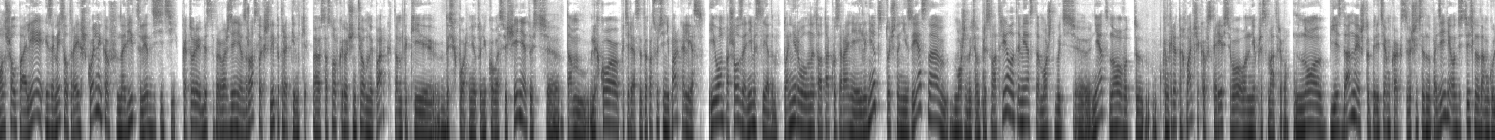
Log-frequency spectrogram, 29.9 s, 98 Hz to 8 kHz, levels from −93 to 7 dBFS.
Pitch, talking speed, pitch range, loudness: 135 Hz, 185 wpm, 125-150 Hz, -17 LUFS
